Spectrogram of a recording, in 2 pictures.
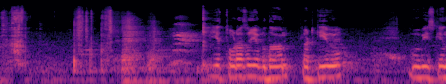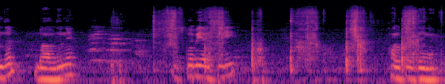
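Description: A spoon stirs thick batter and scrapes against a metal bowl.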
